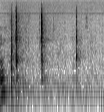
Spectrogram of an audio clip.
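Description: Four faint, sharp clicks, irregularly spaced: two close together just after the start, the loudest a little before the middle, and a softer one later.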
